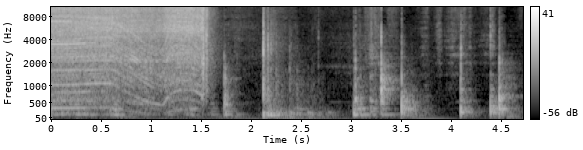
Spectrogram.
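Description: Cordless drill pre-drilling a hole through wood, running steadily, then winding down in pitch and stopping about a second and a half in. After it come about six sharp knocks of the wooden piece and clamps being handled.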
